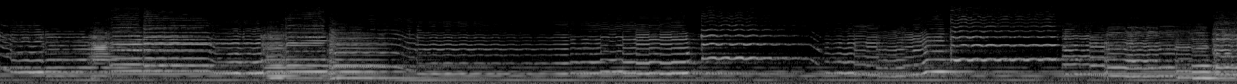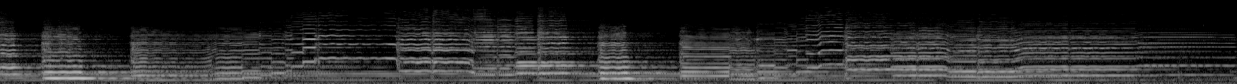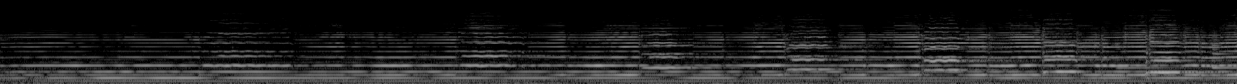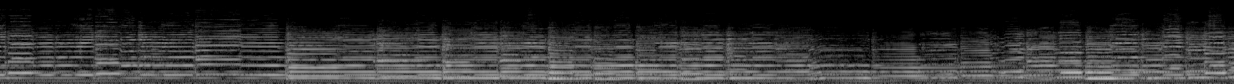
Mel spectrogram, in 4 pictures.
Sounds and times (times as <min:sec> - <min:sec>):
Violin, fiddle: 0:00.0 - 0:49.4.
